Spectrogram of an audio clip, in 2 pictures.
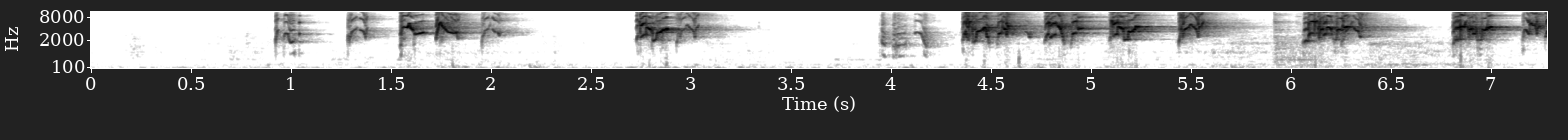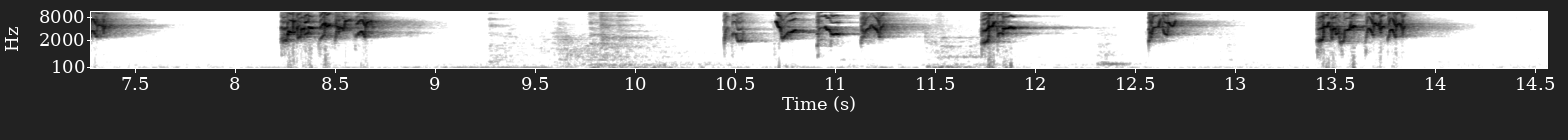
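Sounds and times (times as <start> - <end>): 
lovebird chirping mating call: 0.9 - 3.3, 3.9 - 9.0, 10.4 - 14.5.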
